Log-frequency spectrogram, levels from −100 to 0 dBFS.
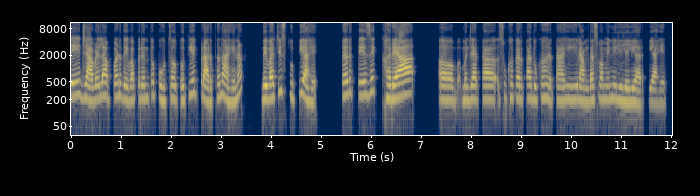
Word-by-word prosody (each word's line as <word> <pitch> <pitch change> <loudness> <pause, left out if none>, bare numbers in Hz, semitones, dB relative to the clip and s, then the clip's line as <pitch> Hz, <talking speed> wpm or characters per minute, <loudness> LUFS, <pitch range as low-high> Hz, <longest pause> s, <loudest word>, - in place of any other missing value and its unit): ते 240 +2 +3
ज्यावेळेला 215 +2 +4
आपण 235 +1 0
देवापर्यंत 210 +2 -5
पोहचवतो 205 -1 -4
ती 260 - -5
एक 275 -1 -5
प्रार्थना 225 +2 +3
आहे 175 -3 -2
ना? - - -3 0.4
देवाची 220 +7 +3
स्तुती 275 -3 -7
आहे. 185 -6 +3 0.5
तर 255 +3 +1 0.2
ते 250 +1 0
जे 300 +5 -3 0.2
खऱ्या 220 +2 +8 0.7
अ, - - -3 0.4
म्हणजे 200 +1 -4
आता, 205 0 -2
सुख 225 +2 -11
कर्ता 215 0 -1
दुःख 205 0 -8
हर्ता 195 -3 -5
ही 200 +1 -6
रामदास 190 0 -2
स्वामींनी 210 0 -6
लिहिलेली 180 -2 -3
आरती 170 +1 -5
आहे. 165 -1 -5
210 Hz, 150 wpm, -23 LUFS, 195-225 Hz, 0.7 s, खऱ्या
